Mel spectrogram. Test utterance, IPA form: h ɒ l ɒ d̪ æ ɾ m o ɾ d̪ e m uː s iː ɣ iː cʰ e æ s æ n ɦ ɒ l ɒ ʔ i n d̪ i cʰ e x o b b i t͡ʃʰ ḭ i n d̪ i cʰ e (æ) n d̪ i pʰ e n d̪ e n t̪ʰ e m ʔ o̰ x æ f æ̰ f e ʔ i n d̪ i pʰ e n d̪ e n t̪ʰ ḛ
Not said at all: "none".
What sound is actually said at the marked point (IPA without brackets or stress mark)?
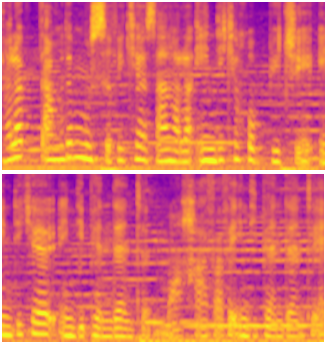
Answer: i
